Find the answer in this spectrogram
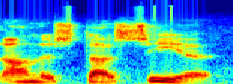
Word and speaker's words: Anastasia: Um, I did a show I did uh, Americans call it Anastasia, but we we called it Anastasia, which is the Russian uh, pronunciation of it.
